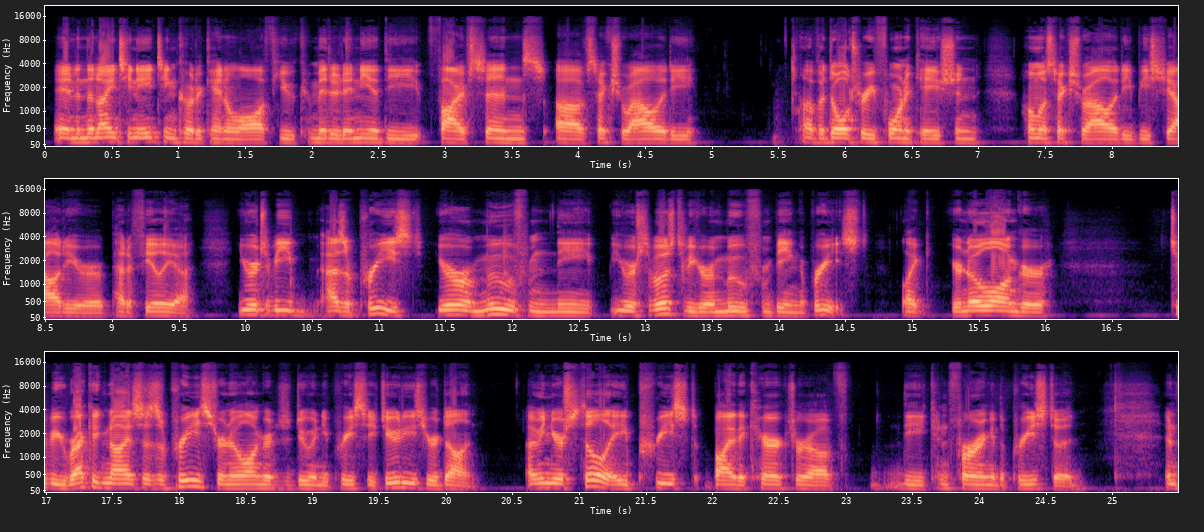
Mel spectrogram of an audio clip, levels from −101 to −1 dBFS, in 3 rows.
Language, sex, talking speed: English, male, 195 wpm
